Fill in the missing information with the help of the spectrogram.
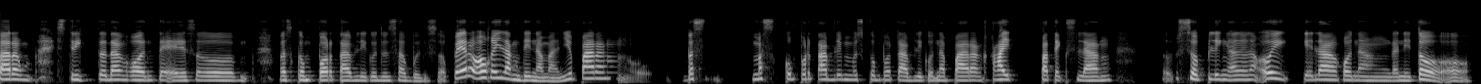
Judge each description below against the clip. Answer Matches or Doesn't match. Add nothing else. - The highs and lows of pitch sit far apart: Doesn't match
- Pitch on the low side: Doesn't match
